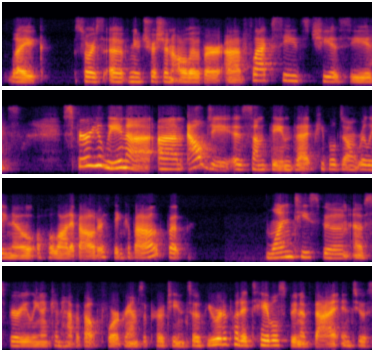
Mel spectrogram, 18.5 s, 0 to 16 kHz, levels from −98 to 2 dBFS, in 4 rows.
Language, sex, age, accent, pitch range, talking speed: English, female, 30-49, American, 185-250 Hz, 170 wpm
